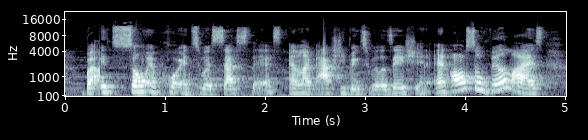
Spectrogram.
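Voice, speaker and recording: Very fast and animated, a woman speaks with music playing in the background. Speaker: self-help YouTuber. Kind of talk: motivational vlog talk.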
